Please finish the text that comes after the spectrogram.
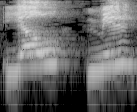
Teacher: मीम की जेर को लाम की जज़म से मिलाइए, हमजा वसली दरमियान में पढ़ा नहीं जाएगा।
